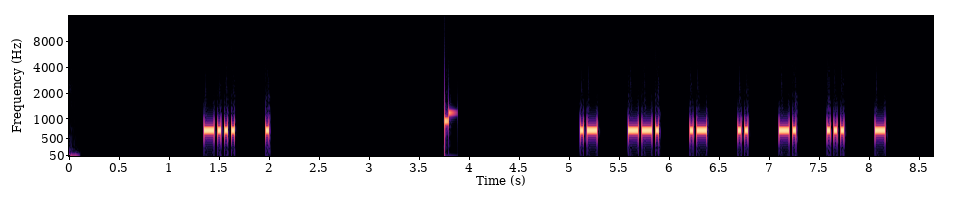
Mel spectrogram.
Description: Morse code, heard as a keyed tone, about 36 wpm, spaced as for 20 wpm, 690 Hz. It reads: BE AGAINST
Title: 3x Character Spacing - Top 500 Words - 35wpm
